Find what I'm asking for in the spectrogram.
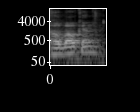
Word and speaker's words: Hoboken: So I'm live, just so everyone knows, in their apartment in Hoboken. Do you pronounce it Hoboken? – Yeah. – Hoboken. Or Hoboken. Yeah. Okay. – Both work.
